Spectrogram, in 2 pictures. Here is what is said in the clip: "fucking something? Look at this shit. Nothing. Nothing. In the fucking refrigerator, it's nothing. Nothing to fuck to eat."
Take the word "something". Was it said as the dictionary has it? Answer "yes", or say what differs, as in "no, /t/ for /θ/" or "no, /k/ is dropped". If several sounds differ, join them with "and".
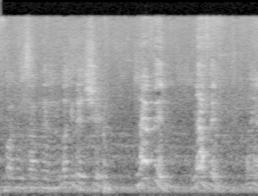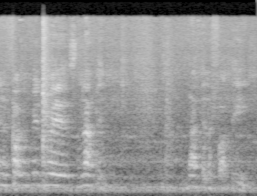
yes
